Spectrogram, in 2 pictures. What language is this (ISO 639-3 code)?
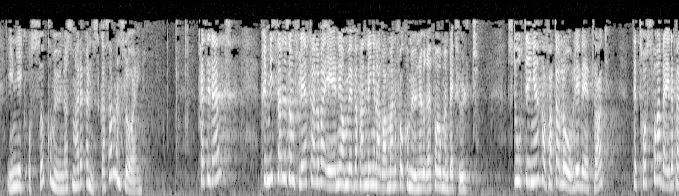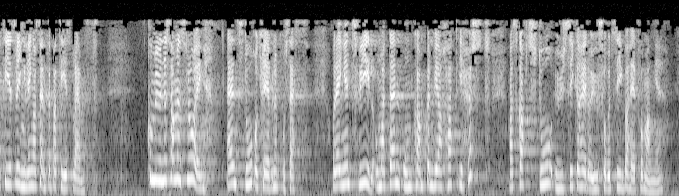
nob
